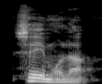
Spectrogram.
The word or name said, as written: semola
